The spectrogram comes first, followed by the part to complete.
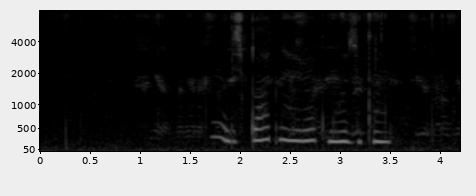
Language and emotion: Russian, neutral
